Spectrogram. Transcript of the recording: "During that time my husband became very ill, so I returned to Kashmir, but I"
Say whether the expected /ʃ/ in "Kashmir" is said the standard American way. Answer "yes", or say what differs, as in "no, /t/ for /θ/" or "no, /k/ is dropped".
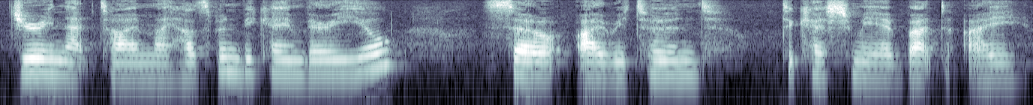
yes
